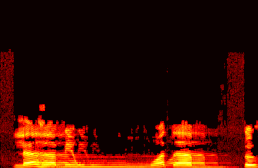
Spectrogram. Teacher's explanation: لہب میں دو زیر کی تنوین کے بعد حروف یرملون میں سے واو ہے تو یہاں پر ادغام مع الغنہ کا قاعدہ ہوگا، اور وتب میں با حرف قلقلہ مشدد ہے، یہاں پر خوب جمع کیا جائے گا اور وقف کی صورت میں حرکت ختم ہو جائے گی اور تشدید باقی رہے گی۔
